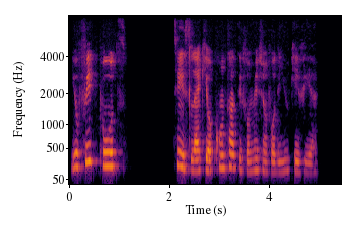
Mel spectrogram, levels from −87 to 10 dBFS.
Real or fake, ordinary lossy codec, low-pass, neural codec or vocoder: real; none; none; none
